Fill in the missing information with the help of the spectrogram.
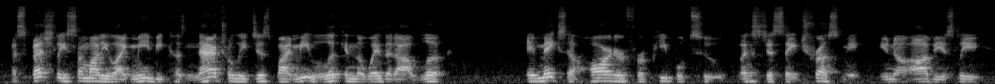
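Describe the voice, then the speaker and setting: A young man talks in a relaxed, conversational way, answering his viewers and circling back to repeat his main points. His voice sits in an ordinary middle register. A faint hiss runs behind him. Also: medium pitch, rough recording. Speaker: YouTube host answering viewers. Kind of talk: casual advice chat.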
